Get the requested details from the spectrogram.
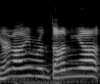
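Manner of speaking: put-on audacious tone. Speaker retells their mom's remark while they were cooking, imitating mom's audacity. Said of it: "She had the audacity to be like".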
